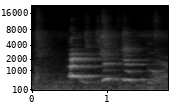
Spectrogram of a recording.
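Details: Puppy barking during obedience training as the handler stands back, upright, with a hand raised, then rewards; the work builds arousal and power for competition. One sharp, ringing bark opens, followed by shorter falling yelps, with a trainer talking underneath.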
